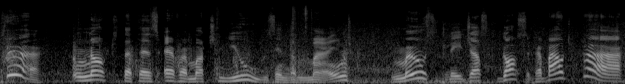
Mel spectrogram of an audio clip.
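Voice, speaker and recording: A cartoonish character voice at a middle pitch moves at a fairly slow pace over clear background noise. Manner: chatty, with cawing "gra" sounds and chuckles.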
